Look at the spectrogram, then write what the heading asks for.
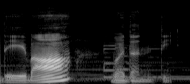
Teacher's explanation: The next word starts with either a vowel or a voiced consonant. Then you drop the Visarga and it just stays as a long ah.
